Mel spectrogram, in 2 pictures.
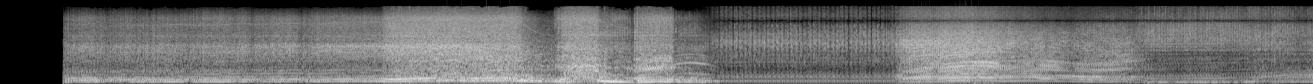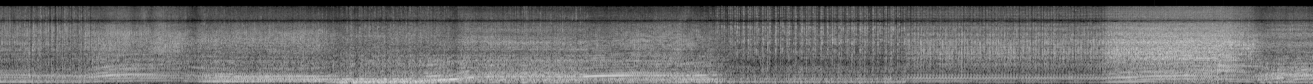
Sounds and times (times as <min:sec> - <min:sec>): Truck: 0:00.6 - 0:26.2.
